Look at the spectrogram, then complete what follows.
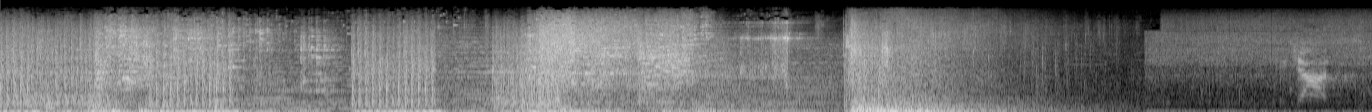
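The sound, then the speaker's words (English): Loud movie gunfire from a scene where a barefoot man is shot at by armed bad guys: dense bursts of rapid automatic shots mixed with heavy booms, pausing briefly between volleys, then a big blast before the shooting fades into a quieter tail. “He gets shot at and has to run through and over glass barefoot.”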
